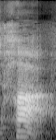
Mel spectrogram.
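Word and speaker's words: ห้า: In Thai, we pronounce 5 is ha.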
